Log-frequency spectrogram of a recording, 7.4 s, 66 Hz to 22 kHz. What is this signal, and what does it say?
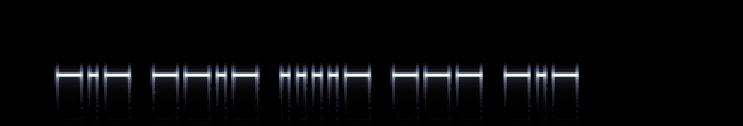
Morse code, heard as a keyed tone, about 15 wpm, 700 Hz. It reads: KQ4OK
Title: USA Call Signs - 5 Characters - Repeated 3x - 15wpm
